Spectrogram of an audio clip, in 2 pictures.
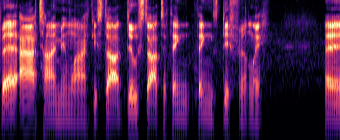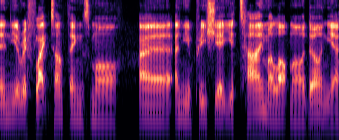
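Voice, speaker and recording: At a fairly slow pace, a man speaks in a very deep, low voice with fairly even intonation. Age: 50s. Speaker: van-life vlogger. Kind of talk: casual vlog monologue. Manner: halting.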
